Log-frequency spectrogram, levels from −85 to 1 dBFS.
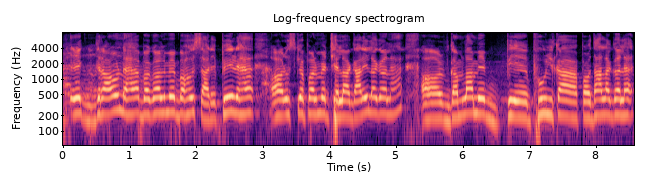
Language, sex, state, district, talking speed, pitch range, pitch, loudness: Hindi, male, Bihar, Purnia, 190 wpm, 190-220 Hz, 210 Hz, -13 LUFS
